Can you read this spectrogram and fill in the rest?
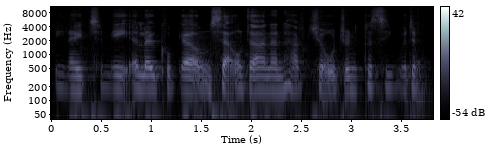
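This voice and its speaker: A woman's voice: fairly low pitch, little pitch movement, fairly quick, vocal fry. A woman guest on a podcast, talking casually with many restarts and fillers. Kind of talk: casual conversation.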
